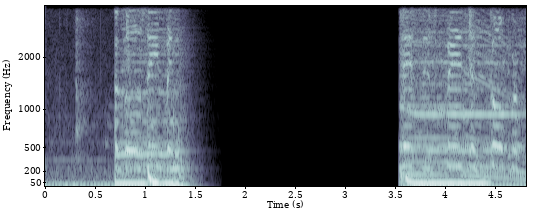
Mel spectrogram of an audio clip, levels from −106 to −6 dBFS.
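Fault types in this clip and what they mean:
Short concealed packet loss: At 1.28 to 1.31 s, roughly 20 ms of audio failed to arrive in time, and the decoder bridged the gap by stretching the preceding sound before blending back in. The result is a quick smear or wobble of about 30 ms, with no break in continuity. What separates it from a dropout is its brevity: the sound never thins into silence.
Long network dropout: From 1.33 s to about 3.55 s, roughly 2.2 s of audio is gone, most likely because nothing reached the receiver during that stretch. The last sound is extended briefly as a decaying buzz or hiss, then about 1.8 s of silence follows before the audio resumes with the missing portion simply skipped. The fading tail, the long gap and the jump in content mark it as a dropout rather than brief concealment, all heard through the telephone-band codec, with nothing above 4 kHz.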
